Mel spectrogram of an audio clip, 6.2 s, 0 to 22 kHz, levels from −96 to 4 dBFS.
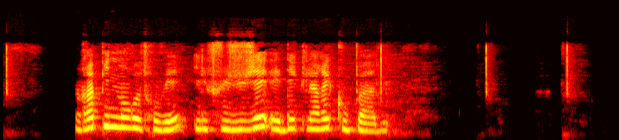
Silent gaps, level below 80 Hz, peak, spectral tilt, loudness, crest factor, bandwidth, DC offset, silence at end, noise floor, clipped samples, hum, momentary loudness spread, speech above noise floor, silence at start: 0.47-0.74 s, 4.59-4.63 s, 4.70-4.75 s, 5.17-5.33 s; -74 dBFS; -2 dBFS; -3 dB/octave; -21 LUFS; 22 dB; 9.6 kHz; under 0.1%; 0.5 s; -59 dBFS; under 0.1%; none; 16 LU; 38 dB; 0.05 s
